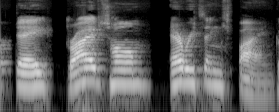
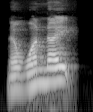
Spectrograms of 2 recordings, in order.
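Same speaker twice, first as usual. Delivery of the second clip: ordinary talk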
